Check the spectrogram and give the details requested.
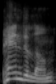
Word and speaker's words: pendulum: the end okay so pendulum and curriculum there they are the exceptions pendulum is stressed on the first level curriculum on the second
